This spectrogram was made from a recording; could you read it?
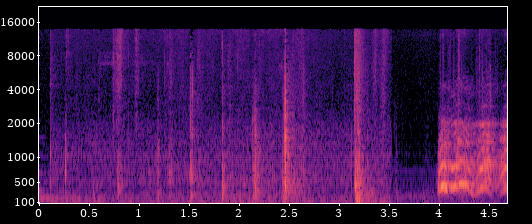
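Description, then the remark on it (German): Steady footsteps tap along, then a dog starts barking loudly in a quick burst at the very end. “Ah, dort ist er mit einem anderen Hund.”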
